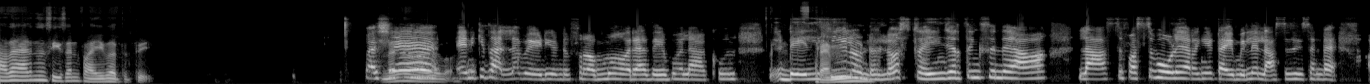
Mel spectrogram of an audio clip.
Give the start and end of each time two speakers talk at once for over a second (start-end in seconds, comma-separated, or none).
none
